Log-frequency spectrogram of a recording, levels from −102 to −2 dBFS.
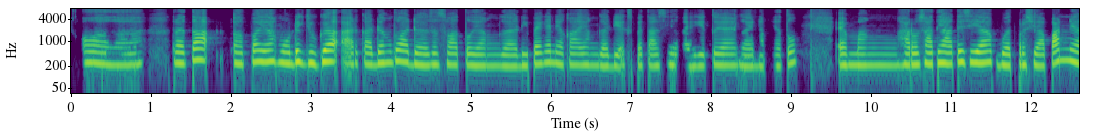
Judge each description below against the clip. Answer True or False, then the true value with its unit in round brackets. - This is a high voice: True (230 Hz)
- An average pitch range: False (2.3 semitones)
